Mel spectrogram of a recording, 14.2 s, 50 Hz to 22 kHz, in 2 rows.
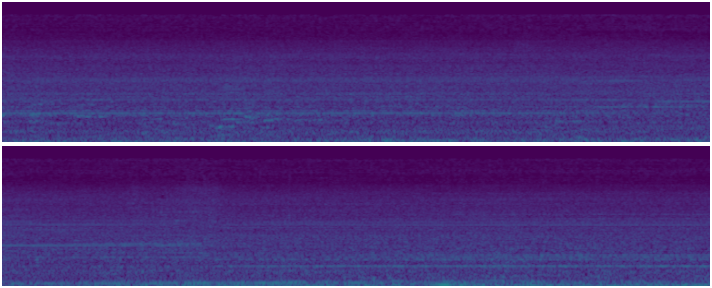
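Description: A 2016 Toyota Aqua hybrid running with the hood open: a steady low hum with faint steady whining tones above it, while both its engine and hybrid-system water pumps circulate freshly changed coolant. It grows somewhat louder about eight seconds in.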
